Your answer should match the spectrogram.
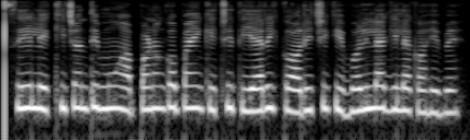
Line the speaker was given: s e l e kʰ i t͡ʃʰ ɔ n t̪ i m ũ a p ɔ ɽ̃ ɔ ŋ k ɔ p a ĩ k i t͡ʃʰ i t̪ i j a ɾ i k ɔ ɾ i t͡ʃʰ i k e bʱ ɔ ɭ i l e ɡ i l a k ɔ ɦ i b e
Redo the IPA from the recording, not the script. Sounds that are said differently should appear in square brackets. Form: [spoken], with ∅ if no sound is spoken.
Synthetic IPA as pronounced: s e l e kʰ i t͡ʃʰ ɔ n t̪ i m ũ a p ɔ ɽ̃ ɔ ŋ k ɔ p a ĩ k i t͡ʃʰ i t̪ i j a ɾ i k ɔ ɾ i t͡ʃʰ i k [i] bʱ ɔ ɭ i l [a] ɡ i l a k ɔ ɦ i b e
